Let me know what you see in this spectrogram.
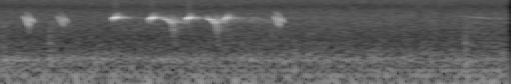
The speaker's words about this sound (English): Wild bird in the distance.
